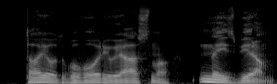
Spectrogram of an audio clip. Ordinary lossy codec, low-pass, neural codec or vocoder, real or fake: none; none; none; real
